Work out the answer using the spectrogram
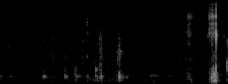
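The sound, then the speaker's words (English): Chewing and crunching of a Scotch bonnet flavoured food item: a run of soft, irregular mouth clicks and squishes, then one louder, crisp crunchy burst near the end. “Now I got to eat my Scotch bonnet one”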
